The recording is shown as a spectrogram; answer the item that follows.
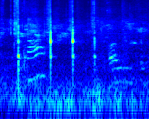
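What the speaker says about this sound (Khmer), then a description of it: "នេះខ្ញុំហាន់ស្ដើងស្ដើងខ្ញុំអត់ច្រាំទេ" A knife slices garlic thinly on a board, giving four sharp, close cutting taps over a couple of seconds, with a faint voice in the background.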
